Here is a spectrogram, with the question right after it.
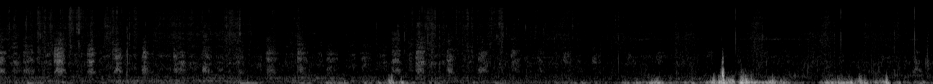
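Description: An English Springer Spaniel pants in quick, rhythmic breaths, followed by low snuffling and rustling.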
